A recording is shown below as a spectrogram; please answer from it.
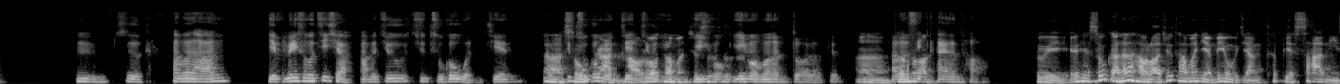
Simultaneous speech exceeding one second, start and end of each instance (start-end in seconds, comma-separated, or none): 5.6-7.5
